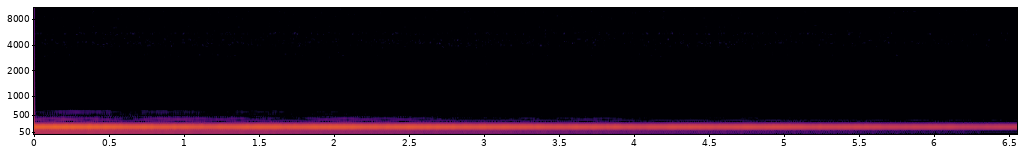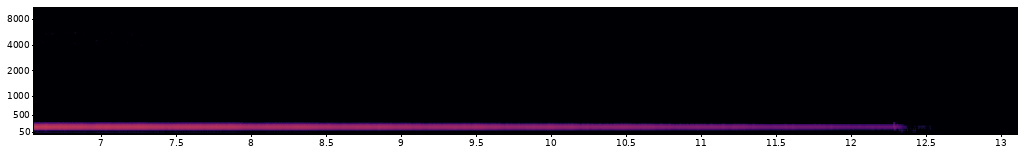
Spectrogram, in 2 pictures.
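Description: A single low sustained ringing tone slowly dies away over about twelve seconds and cuts off just after. A deeper rumble beneath it stops about halfway through.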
